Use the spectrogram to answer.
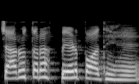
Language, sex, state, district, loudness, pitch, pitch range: Hindi, female, Jharkhand, Palamu, -14 LUFS, 290 Hz, 245-325 Hz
